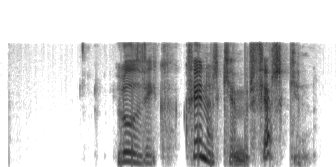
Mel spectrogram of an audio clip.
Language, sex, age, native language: Icelandic, female, 50-59, Icelandic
